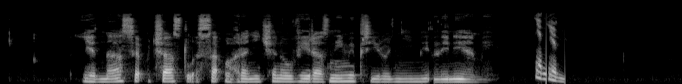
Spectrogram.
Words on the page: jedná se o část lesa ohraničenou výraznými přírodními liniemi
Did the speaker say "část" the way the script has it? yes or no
yes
